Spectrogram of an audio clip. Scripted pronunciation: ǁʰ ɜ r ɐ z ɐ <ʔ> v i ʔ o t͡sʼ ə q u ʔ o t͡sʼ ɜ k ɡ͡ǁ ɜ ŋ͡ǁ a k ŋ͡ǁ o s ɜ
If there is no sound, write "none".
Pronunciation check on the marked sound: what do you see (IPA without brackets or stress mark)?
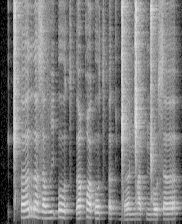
none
